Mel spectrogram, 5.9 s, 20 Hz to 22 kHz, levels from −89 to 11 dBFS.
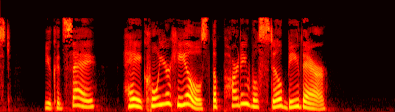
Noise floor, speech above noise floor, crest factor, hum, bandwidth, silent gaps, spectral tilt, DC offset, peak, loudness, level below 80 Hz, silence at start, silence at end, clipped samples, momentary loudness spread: -76 dBFS; 58 dB; 16 dB; none; 11.5 kHz; none; -4.5 dB/octave; under 0.1%; -4 dBFS; -19 LUFS; -62 dBFS; 0 s; 1.05 s; under 0.1%; 10 LU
